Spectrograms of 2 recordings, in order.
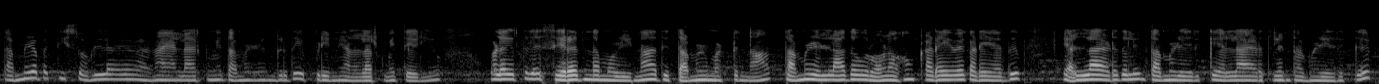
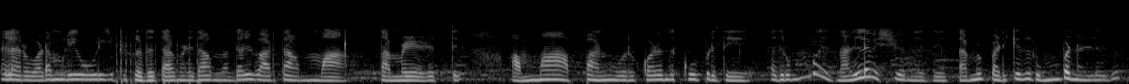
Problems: constant background noise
